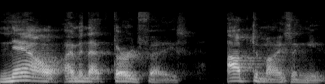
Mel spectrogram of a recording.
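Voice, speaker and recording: A man is speaking. His pace is fairly slow. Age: 60s. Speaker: attorney and life coach. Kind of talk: podcast interview. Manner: animated.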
